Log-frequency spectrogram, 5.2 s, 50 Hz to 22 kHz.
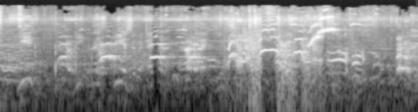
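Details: Siberian Huskies kept at a kennel, heard during a group excursion on 25 November 2012: short rising and falling whines and yelps, several bending sharply upward, with people's voices between them.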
